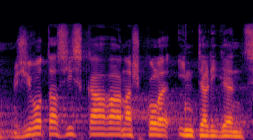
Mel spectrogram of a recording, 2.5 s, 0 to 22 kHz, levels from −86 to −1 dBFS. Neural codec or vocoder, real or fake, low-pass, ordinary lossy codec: none; real; 10.8 kHz; AAC, 96 kbps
